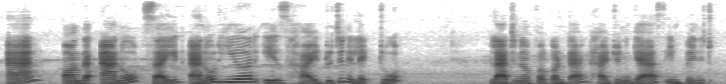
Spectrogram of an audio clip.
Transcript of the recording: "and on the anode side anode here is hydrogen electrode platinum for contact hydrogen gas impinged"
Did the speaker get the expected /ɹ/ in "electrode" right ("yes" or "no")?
yes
